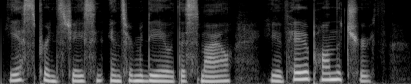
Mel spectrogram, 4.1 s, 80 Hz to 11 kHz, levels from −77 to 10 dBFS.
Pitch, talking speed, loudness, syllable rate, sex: 210 Hz, 205 wpm, -16 LUFS, 6.3 syllables/s, female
